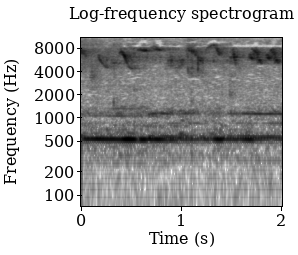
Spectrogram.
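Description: Faint bird chirping, short quick notes that rise and fall, over a steady faint tone.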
